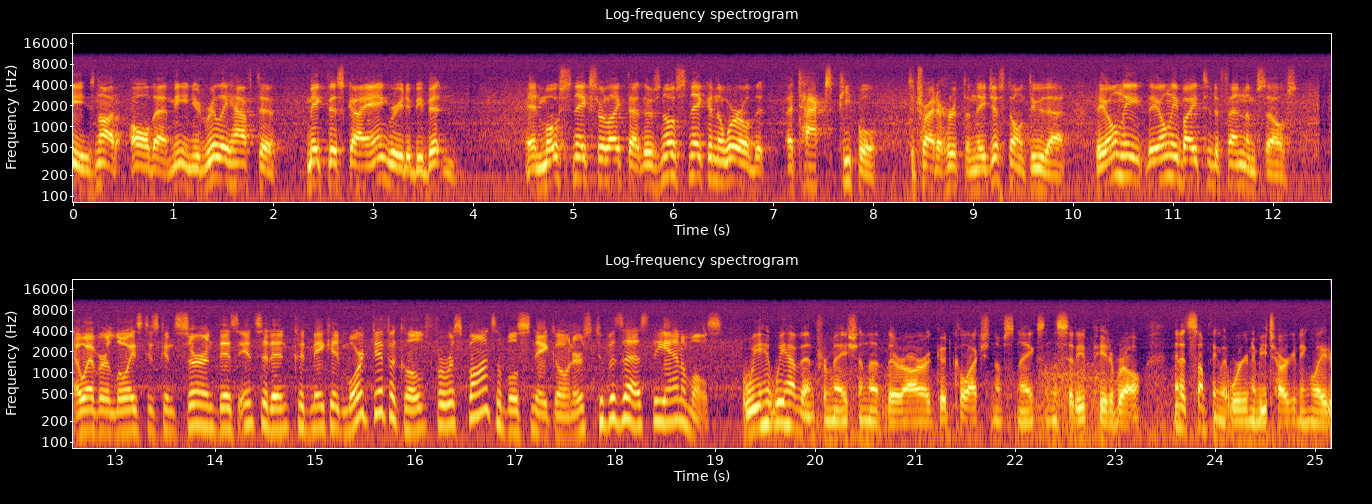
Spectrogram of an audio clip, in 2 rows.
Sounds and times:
Speech: 0.0s - 3.9s, 4.6s - 25.1s.

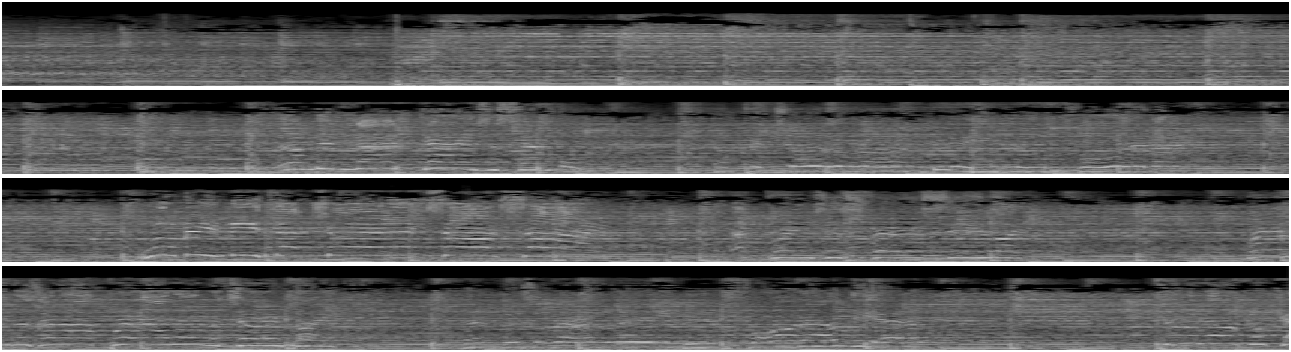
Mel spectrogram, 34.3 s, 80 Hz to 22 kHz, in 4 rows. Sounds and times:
Musical instrument: 0.0s - 34.3s.

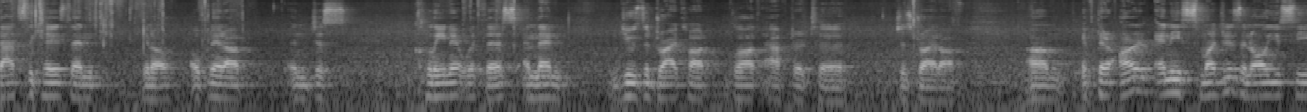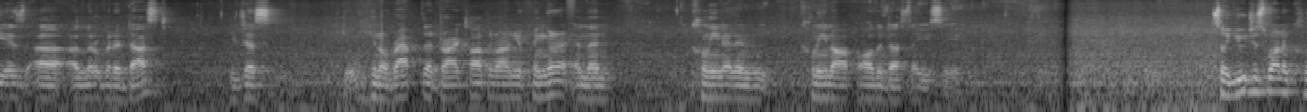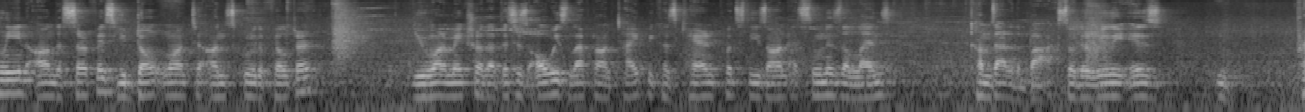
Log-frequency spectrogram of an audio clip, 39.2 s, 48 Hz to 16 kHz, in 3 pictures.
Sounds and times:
Speech: 0.0s - 3.5s, 4.2s - 9.6s, 10.2s - 14.8s, 15.4s - 15.9s, 16.5s - 19.2s, 20.0s - 22.8s, 25.2s - 29.4s, 30.3s - 35.1s, 35.8s - 38.5s.

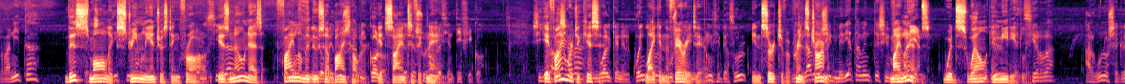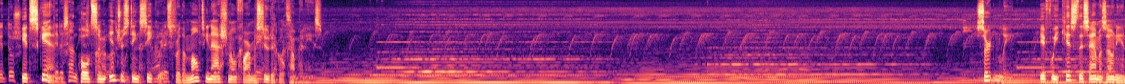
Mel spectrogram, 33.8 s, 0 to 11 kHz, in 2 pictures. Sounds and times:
Speech: 0.0s - 7.3s, 8.0s - 21.7s, 31.6s - 33.7s.

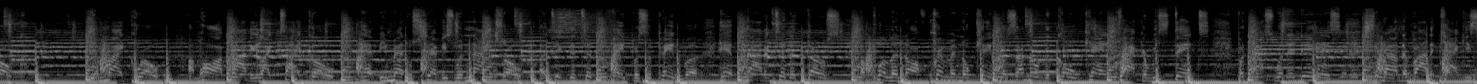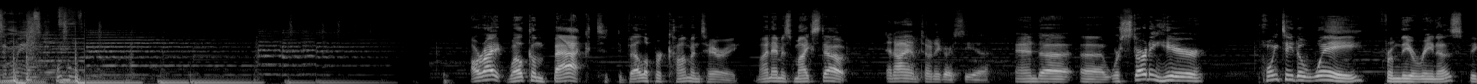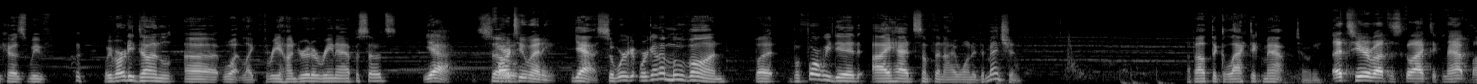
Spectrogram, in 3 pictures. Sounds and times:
Music: 0.0s - 44.3s
Speech: 19.5s - 26.8s, 27.4s - 30.0s, 30.6s - 39.8s, 41.4s - 44.3s.

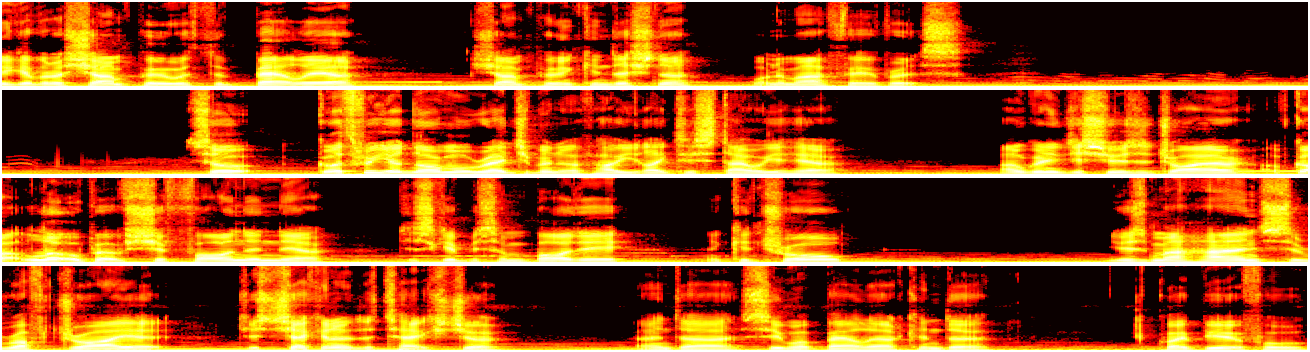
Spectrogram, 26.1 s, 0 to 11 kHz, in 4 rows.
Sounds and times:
Speech: 0.0s - 1.8s, 2.4s - 4.9s, 7.4s - 10.8s, 11.6s - 17.3s, 18.6s - 22.1s, 22.8s - 24.6s, 25.3s - 26.1s.

